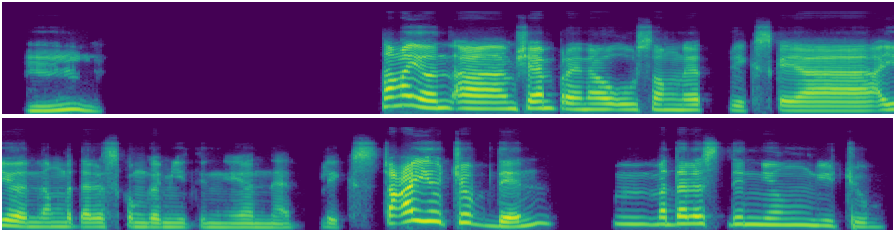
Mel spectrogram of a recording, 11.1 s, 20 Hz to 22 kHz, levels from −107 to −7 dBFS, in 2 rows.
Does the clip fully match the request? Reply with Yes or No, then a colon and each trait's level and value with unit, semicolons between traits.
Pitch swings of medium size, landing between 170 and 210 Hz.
No: wide, 7.5 semitones; high, 190 Hz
